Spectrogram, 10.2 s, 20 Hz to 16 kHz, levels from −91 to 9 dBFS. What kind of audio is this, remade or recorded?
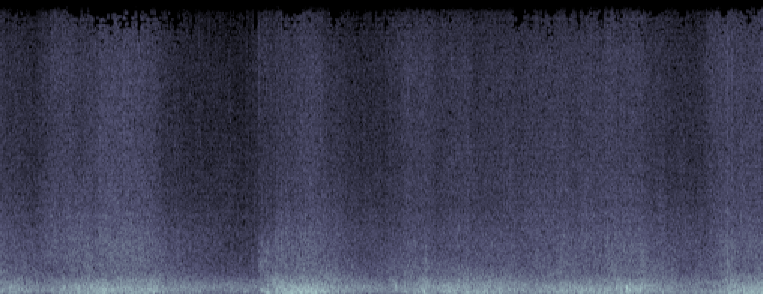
recorded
